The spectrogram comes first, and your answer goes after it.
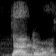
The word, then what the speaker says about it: Dagara: Dagara, Dagara, thank you.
